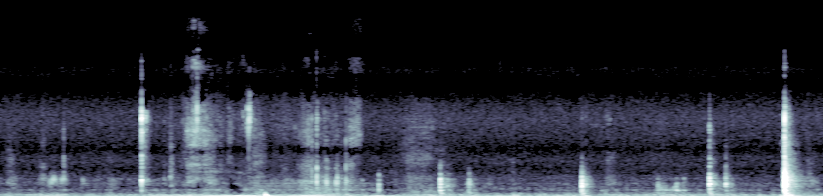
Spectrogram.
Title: Rattle sound inside DotAio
